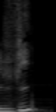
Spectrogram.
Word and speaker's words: Viy: C'est Vie, ça s'écrit V-I-Y.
